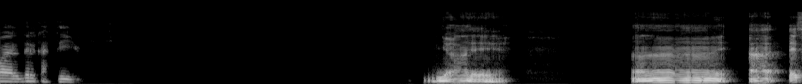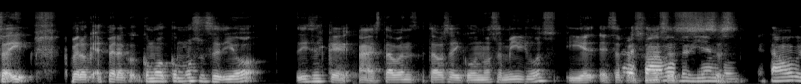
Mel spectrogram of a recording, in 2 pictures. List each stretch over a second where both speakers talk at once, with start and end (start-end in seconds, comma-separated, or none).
14.2-15.4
